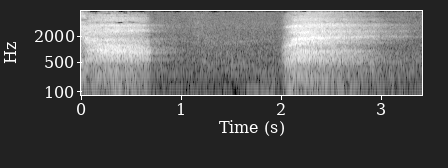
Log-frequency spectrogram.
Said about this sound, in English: And these letters are said to represent breathing sounds. When you breathe in,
